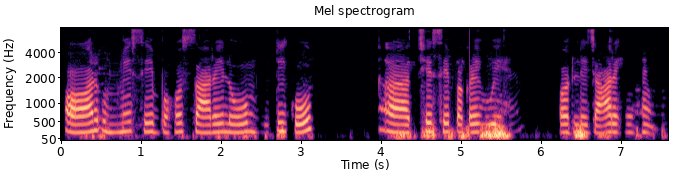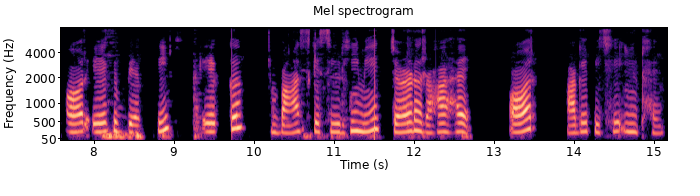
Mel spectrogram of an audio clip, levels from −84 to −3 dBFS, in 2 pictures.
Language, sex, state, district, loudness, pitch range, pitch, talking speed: Hindi, female, Chhattisgarh, Balrampur, -18 LUFS, 215-240 Hz, 230 Hz, 140 wpm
